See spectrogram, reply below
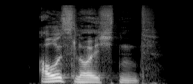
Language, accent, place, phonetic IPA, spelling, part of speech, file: German, Germany, Berlin, [ˈaʊ̯sˌlɔɪ̯çtn̩t], ausleuchtend, verb, De-ausleuchtend.ogg
- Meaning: present participle of ausleuchten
